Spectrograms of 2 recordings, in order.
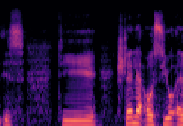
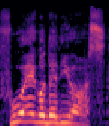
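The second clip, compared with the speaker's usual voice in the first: raised, drawn-out imitation of a preacher's call; imitated preacher's cry; 4 semitones higher, 4 dB louder, slower than usual. Preacher calling God's fire onto the rows, imitated cry. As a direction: call it out slowly like a revival preacher.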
